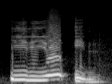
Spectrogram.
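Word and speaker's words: 일요일: চলে যায় ঠিক আছে নিচে যদি বাচ্চিম থাকে তারপরে যদি ইয়ং থাকে তাহলে বাচ্চিমটা ইয়ং এর জায়গায় চলে যায় তাহলে এটার উচ্চারণটা কি হবে ইরিও ইল ইরিও ইল মানে হচ্ছে রবিবার ঠিক আছে তো এটা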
